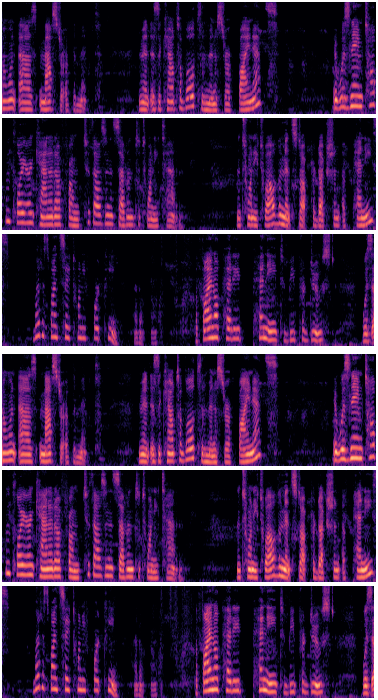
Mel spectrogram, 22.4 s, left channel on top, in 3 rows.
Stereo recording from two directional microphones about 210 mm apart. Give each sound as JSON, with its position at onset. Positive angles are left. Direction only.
{"t": 0.0, "sound": "speech", "side_deg": -45}
{"t": 2.7, "sound": "speech", "side_deg": -45}
{"t": 6.6, "sound": "speech", "side_deg": -45}
{"t": 12.1, "sound": "speech", "side_deg": -45}
{"t": 18.9, "sound": "speech", "side_deg": -45}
